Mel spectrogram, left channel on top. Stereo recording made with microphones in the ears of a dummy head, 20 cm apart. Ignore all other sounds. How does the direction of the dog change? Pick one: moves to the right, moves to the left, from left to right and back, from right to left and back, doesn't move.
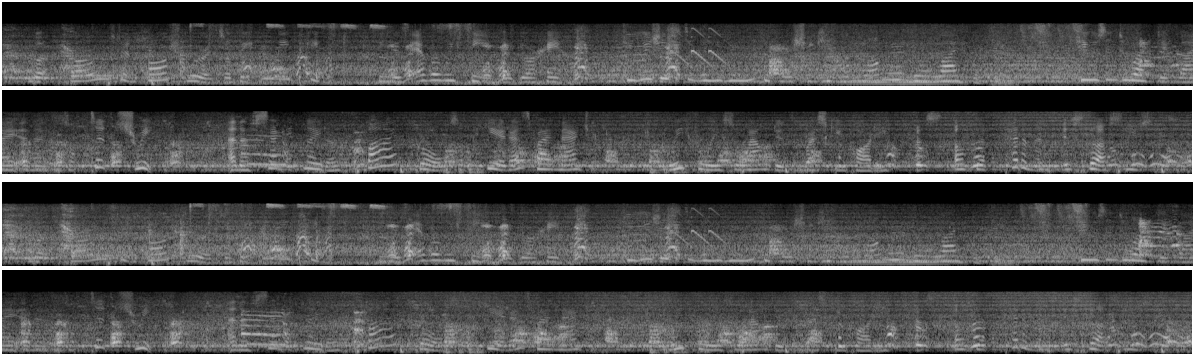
from right to left and back.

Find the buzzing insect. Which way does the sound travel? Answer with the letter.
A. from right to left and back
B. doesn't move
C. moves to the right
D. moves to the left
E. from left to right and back
A.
